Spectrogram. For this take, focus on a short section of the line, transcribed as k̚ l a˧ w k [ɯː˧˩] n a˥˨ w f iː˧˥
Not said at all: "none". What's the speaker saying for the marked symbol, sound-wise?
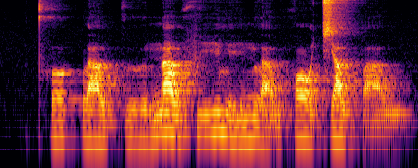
ɯː˧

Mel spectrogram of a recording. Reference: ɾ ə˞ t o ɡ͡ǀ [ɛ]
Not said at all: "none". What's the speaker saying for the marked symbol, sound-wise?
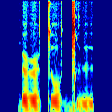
ɨ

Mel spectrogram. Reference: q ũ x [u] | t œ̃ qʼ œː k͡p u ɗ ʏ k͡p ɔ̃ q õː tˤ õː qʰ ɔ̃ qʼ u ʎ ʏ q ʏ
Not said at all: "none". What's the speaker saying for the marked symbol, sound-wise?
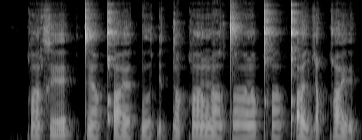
ʏ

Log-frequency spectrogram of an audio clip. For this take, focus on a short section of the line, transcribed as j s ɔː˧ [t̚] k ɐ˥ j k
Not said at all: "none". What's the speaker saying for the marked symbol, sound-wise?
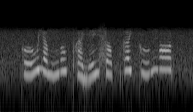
p̚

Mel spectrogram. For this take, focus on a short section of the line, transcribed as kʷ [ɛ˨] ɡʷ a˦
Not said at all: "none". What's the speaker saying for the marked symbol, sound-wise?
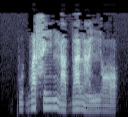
e˨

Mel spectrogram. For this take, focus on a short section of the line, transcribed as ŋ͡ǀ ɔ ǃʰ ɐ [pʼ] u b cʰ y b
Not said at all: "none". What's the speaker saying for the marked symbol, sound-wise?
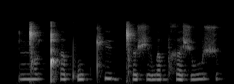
pʼ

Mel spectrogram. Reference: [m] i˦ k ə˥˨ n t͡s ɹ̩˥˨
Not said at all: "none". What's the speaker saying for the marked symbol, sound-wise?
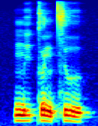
m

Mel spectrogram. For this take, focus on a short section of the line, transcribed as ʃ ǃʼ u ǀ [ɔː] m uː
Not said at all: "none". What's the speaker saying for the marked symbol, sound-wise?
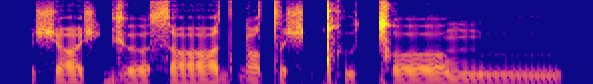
ɔː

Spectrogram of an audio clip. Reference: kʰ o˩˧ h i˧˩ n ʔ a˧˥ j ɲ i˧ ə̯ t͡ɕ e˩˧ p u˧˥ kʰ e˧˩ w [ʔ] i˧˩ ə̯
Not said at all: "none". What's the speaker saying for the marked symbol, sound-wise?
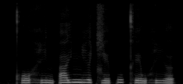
h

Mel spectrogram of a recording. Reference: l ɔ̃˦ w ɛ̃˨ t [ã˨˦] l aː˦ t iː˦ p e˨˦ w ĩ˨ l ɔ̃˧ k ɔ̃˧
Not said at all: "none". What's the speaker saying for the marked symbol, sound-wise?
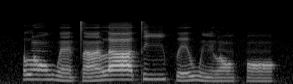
ã˨˦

